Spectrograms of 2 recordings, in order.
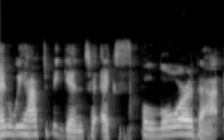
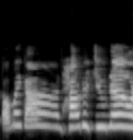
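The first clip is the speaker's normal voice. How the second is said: tearful amazement. Retold or imitated. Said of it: "she was in tears 'cause she was like".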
